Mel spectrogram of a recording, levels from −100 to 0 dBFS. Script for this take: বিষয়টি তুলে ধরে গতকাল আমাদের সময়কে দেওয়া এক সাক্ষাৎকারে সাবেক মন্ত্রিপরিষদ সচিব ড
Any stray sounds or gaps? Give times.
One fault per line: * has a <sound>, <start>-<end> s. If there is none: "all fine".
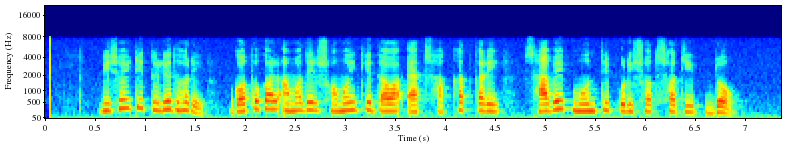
all fine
